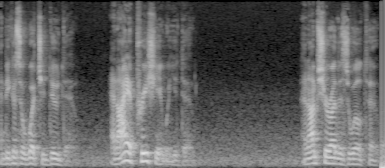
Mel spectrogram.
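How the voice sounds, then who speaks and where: In a room with audible echo, a man of medium pitch talks at a fairly quick pace with lively intonation, big swings in loudness, and long, frequent pauses. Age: 70s. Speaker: charity donor. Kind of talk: interview. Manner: repetitive, halting.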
